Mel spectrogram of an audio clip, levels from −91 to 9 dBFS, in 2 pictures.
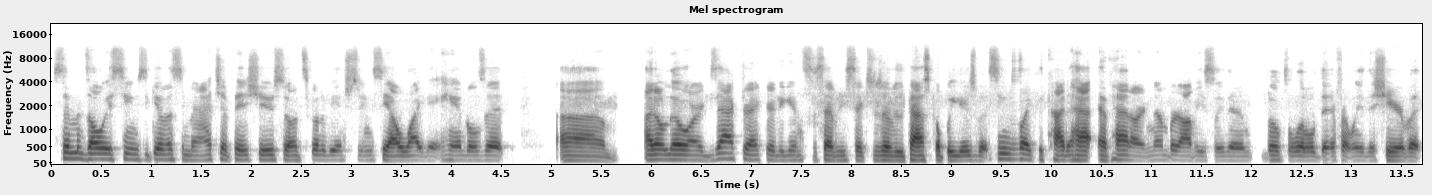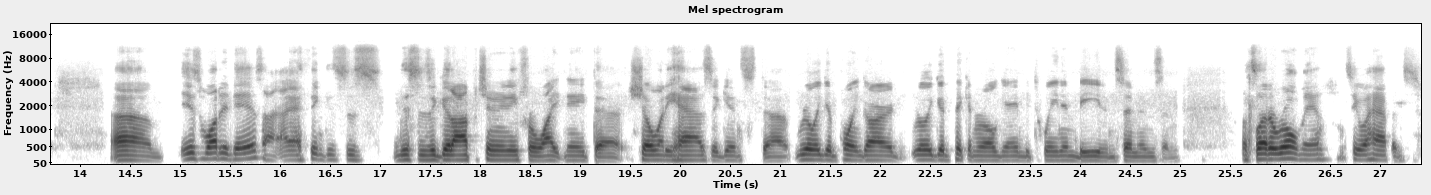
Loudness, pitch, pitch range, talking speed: -25 LUFS, 135 Hz, 125-155 Hz, 230 wpm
